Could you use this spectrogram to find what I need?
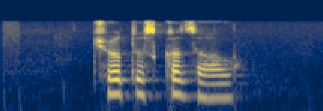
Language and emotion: Russian, neutral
